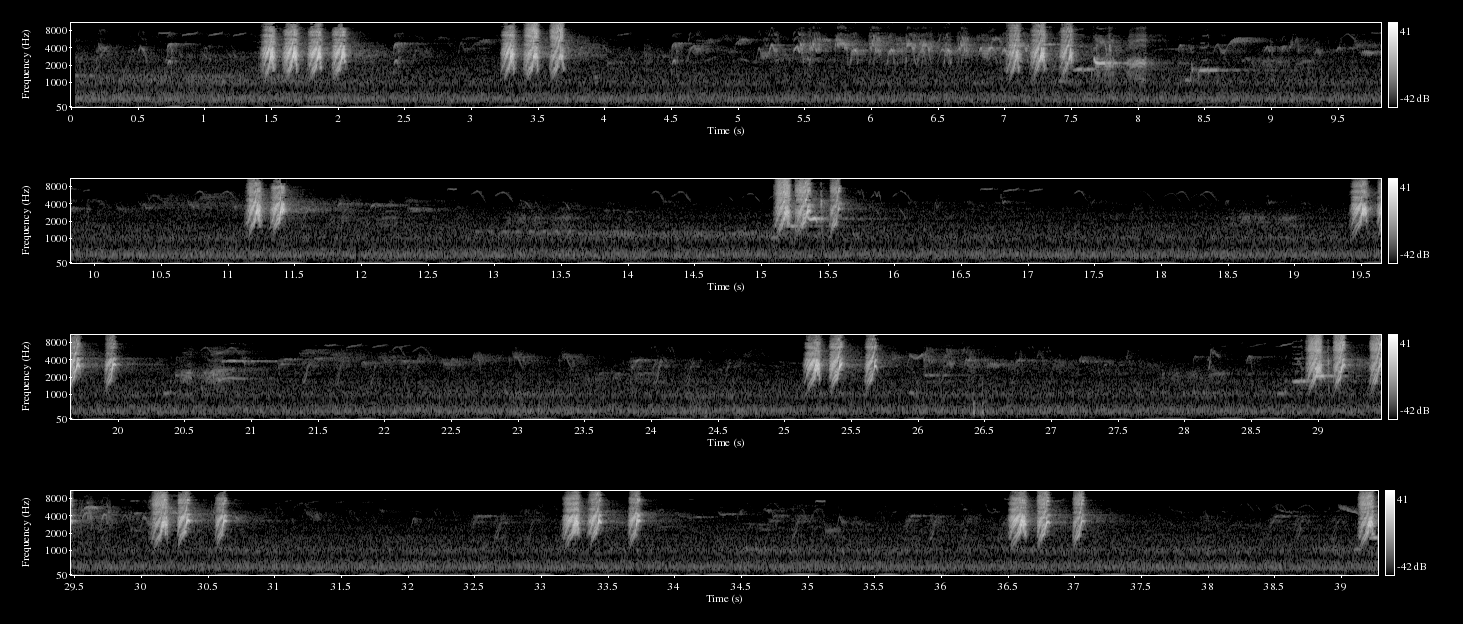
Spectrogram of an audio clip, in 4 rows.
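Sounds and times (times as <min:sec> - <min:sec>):
Taiwan blue magpie calling: 0:01.4 - 0:02.2, 0:03.2 - 0:03.8, 0:11.1 - 0:11.6, 0:15.0 - 0:15.8, 0:19.4 - 0:21.0, 0:25.2 - 0:26.5, 0:28.7 - 0:30.8, 0:33.2 - 0:33.8, 0:36.5 - 0:37.2, 0:39.1 - 0:39.2.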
